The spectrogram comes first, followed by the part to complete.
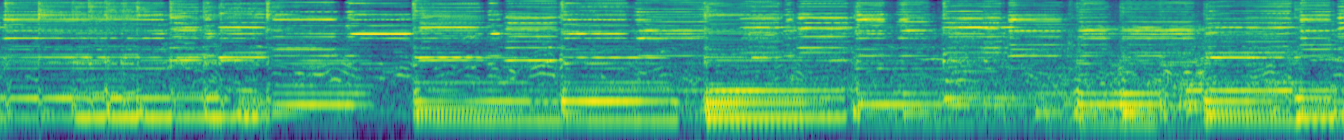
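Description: Harmonica playing sustained melody notes over a strummed acoustic guitar, an instrumental break in an acoustic folk song.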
